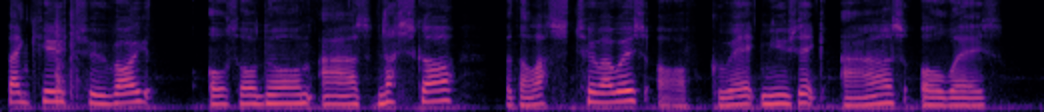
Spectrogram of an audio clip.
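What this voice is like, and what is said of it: Broad northern English accent. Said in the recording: “hence my broad northern accent”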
